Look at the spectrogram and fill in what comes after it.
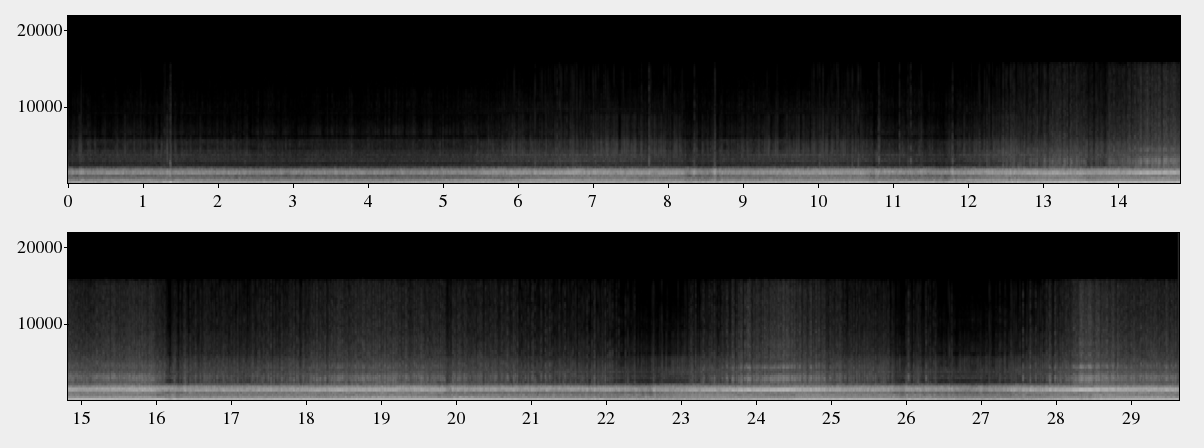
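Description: Motorcycle engine running under way, its pitch climbing as it accelerates about halfway through, then dropping sharply in one step as it shifts up, easing down and climbing again near the end.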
